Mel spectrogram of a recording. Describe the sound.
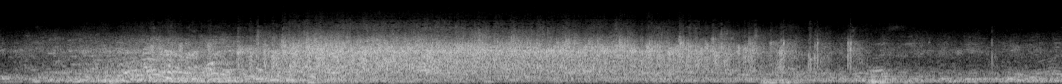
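Sustained applause from a crowd, a dense steady wash of clapping that swells in the first second and holds loud for about ten seconds, with faint murmuring voices mixed in.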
